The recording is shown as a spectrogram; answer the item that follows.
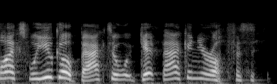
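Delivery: high exasperated tone.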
